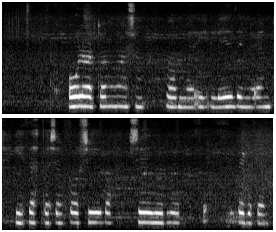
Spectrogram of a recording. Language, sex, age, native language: Icelandic, female, 40-49, Icelandic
